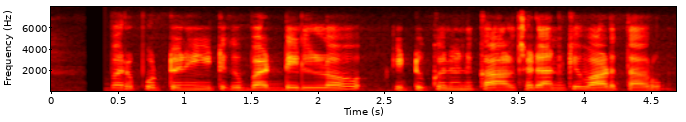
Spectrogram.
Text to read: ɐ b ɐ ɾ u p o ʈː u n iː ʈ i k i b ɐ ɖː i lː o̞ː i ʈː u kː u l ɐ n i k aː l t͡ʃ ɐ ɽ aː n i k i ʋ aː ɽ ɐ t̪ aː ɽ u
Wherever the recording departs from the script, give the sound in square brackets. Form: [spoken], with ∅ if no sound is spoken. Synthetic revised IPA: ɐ b ɐ ɾ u p o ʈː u n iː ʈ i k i b ɐ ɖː i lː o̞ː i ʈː u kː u l ɐ n i k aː l t͡ʃ ɐ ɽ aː n i k i ʋ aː ɽ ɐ t̪ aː [ɾ] u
